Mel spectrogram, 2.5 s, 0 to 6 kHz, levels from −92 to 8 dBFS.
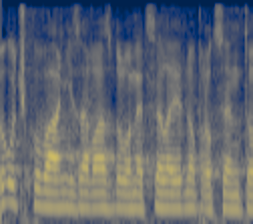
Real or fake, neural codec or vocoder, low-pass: fake; codec, 16 kHz in and 24 kHz out, 2.2 kbps, FireRedTTS-2 codec; 5.4 kHz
